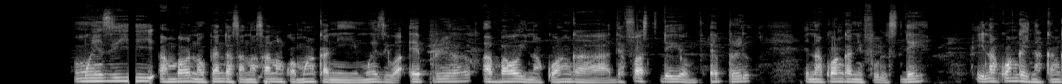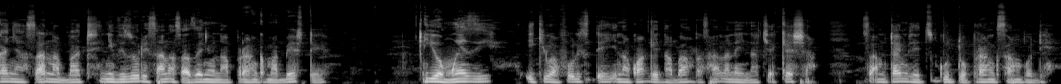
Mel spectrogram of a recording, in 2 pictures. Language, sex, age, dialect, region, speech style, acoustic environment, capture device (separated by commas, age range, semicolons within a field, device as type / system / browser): Swahili, male, 25-34, Kenya - Nairobi Sheng-influenced, Kenya, nervous; excited; focused, people talking; music; nature, mobile / Linux / Chrome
